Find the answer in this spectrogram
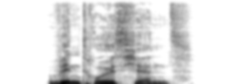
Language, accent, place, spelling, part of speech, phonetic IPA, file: German, Germany, Berlin, Windröschens, noun, [ˈvɪntˌʁøːsçəns], De-Windröschens.ogg
- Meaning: genitive singular of Windröschen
